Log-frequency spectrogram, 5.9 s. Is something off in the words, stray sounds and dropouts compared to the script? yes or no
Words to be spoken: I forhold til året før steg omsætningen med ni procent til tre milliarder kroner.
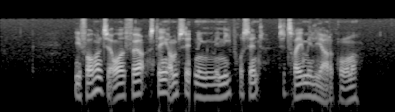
yes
